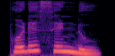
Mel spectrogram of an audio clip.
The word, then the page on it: ಪೊಡಸೆಂಡು: Kannada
